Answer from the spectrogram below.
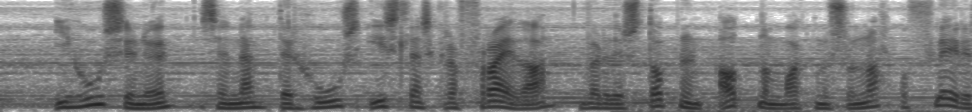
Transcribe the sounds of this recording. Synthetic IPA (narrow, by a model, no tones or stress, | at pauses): iɦuːsɪnʏsɛmnɛm̥t̪ɛɾ̥huːsist̪ɛnskɾafɾaːjðavɛɾðʏ̥st̪ɔpnʏna̰wt̪namaknʏsɔnːaɾɔɣfleːjɾɪ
